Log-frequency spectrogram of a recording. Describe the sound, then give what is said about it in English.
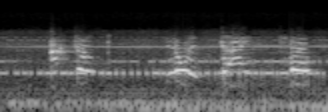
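A shortwave number station recording from the Conant Project's Number Station recordings: a narrow, static-laced radio signal with a steady droning tone, and a distorted voice breaking through in short, evenly spaced bursts. “backed by the Conant Project's Number Station recordings, which you hear behind us now.”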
